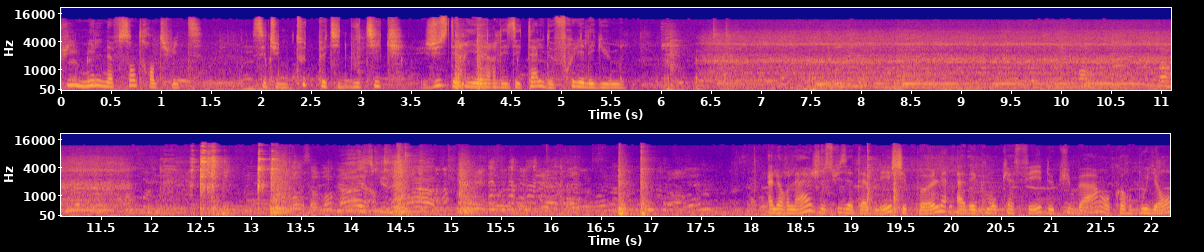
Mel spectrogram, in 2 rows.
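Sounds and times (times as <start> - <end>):
speech: 0.0 - 6.8, 13.8 - 16.7, 17.5 - 22.1
murmur of chatter in a small café: 0.0 - 22.1
laughter: 10.2 - 12.1, 14.2 - 16.6
cups and saucers clinking in a small café: 12.1 - 13.5.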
